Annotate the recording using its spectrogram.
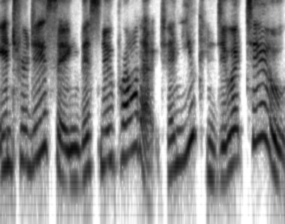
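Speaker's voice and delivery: commercial announcer voice. Speaker showing how he naturally sounds, in a commercial voice. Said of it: "I speak very much like a commercial voice".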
